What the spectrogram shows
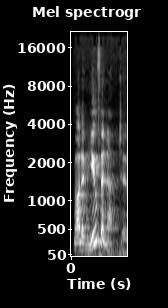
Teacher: I'm stressing you because I'm kind of like returning the same question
